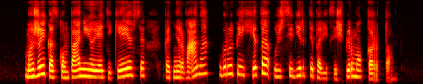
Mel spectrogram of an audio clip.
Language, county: Lithuanian, Kaunas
